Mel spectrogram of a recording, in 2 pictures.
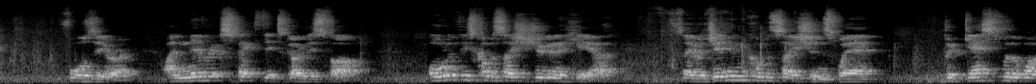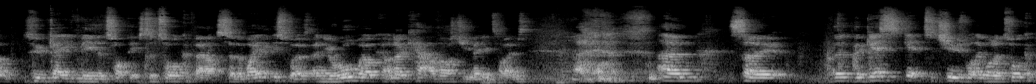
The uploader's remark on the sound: Discussing them with an audience. Thank you to all those who participated and gave their consent for the session to be recorded.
